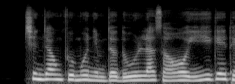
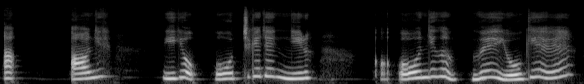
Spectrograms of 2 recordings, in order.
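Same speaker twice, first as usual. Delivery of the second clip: higher, stammering in panic; stammering shock; 5 semitones higher than usual. Acted. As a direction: caught out and terrified at the interview. 사색이 되던데요. (당황해서 말을 더듬는 목소리)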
